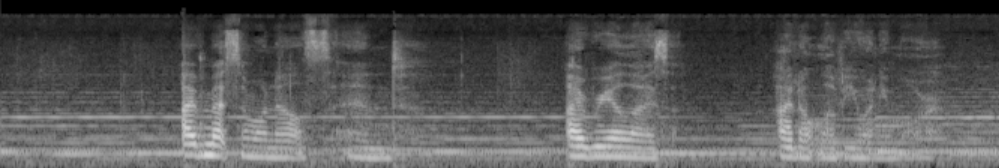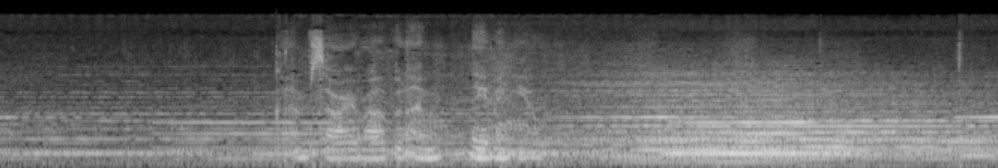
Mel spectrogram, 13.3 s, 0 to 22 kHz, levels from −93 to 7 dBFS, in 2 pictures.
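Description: Nothing here stands out as a technical fault, so there's nothing to flag anywhere in the audio.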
